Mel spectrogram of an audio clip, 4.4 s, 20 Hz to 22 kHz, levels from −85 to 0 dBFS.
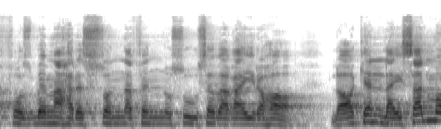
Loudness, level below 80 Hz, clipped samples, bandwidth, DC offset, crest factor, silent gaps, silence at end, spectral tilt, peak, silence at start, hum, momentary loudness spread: -22 LUFS; -68 dBFS; under 0.1%; 14 kHz; under 0.1%; 16 dB; none; 0 s; -4.5 dB/octave; -6 dBFS; 0 s; none; 7 LU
